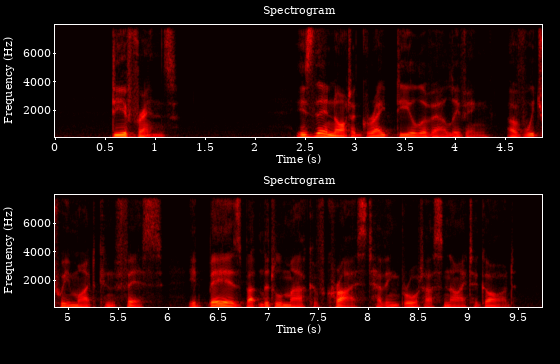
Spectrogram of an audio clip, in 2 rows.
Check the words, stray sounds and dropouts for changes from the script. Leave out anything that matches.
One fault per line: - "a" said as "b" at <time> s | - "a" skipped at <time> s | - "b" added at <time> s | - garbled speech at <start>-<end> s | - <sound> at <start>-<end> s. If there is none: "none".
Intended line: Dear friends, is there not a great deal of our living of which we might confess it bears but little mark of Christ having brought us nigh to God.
none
